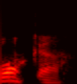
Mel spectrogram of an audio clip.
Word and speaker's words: quokka: And that is the entirely wrong pronunciation of that. How is it? What is it called? It's a quokka.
